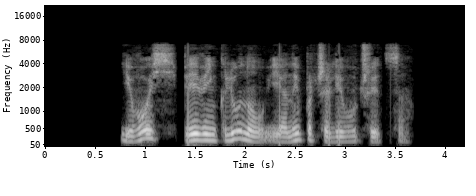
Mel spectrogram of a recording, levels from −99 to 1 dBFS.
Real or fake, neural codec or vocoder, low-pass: real; none; 7.2 kHz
